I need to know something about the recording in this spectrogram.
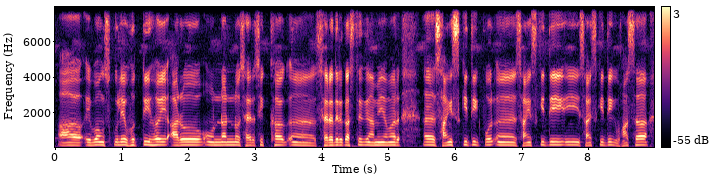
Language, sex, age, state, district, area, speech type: Bengali, male, 30-45, West Bengal, Paschim Medinipur, rural, spontaneous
